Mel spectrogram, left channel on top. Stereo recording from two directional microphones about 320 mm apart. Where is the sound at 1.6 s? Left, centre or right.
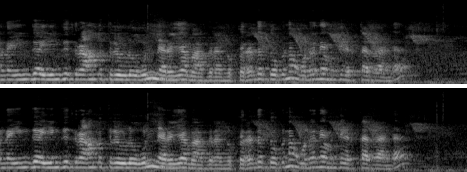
Centre.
